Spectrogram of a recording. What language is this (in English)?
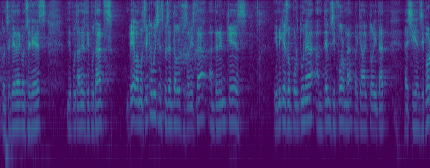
Catalan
